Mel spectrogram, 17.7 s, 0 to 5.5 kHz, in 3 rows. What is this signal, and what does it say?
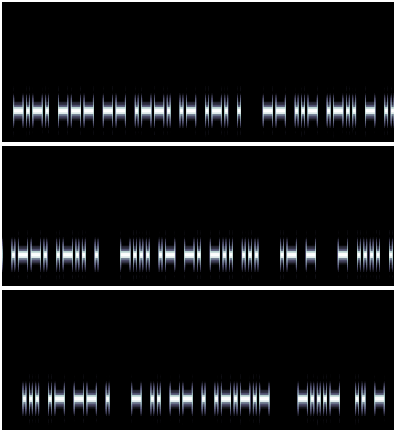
Morse code, heard as a keyed tone, about 25 wpm, 600 Hz. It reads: COMPARE MULTIPLE BANDS AT THE SAME TIME. <BT> IT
